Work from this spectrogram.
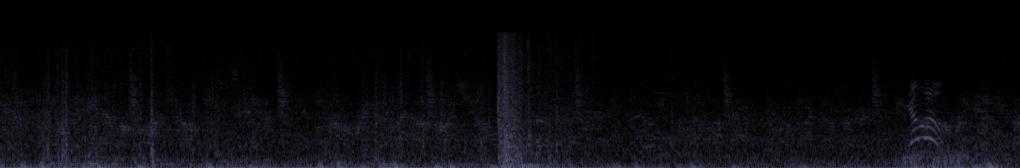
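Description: Gunfire rattles through a video game match, with scattered shots and one sharp loud burst midway set against a busy background while a player shouts over it.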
